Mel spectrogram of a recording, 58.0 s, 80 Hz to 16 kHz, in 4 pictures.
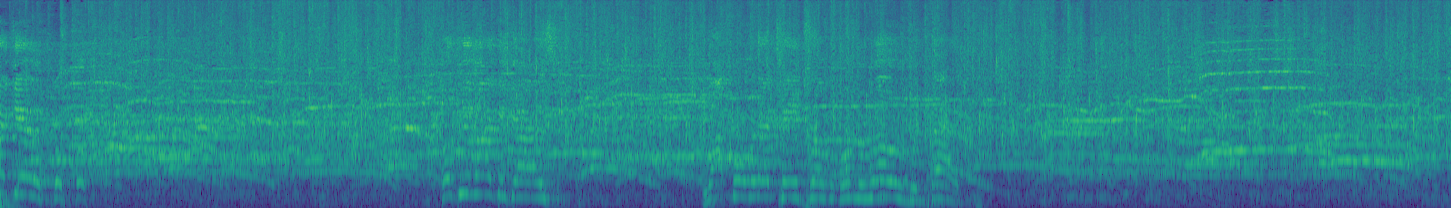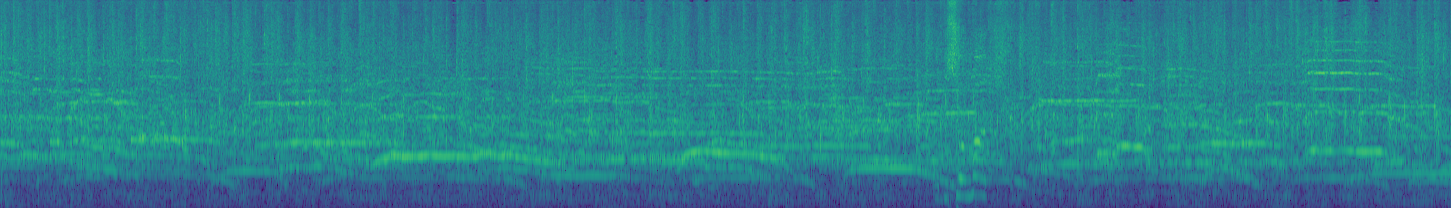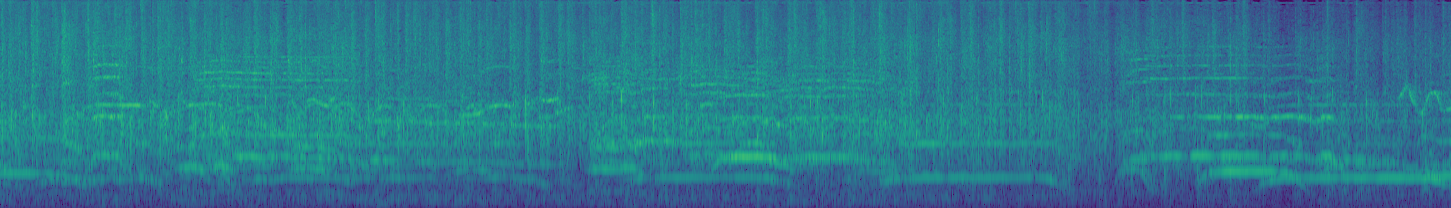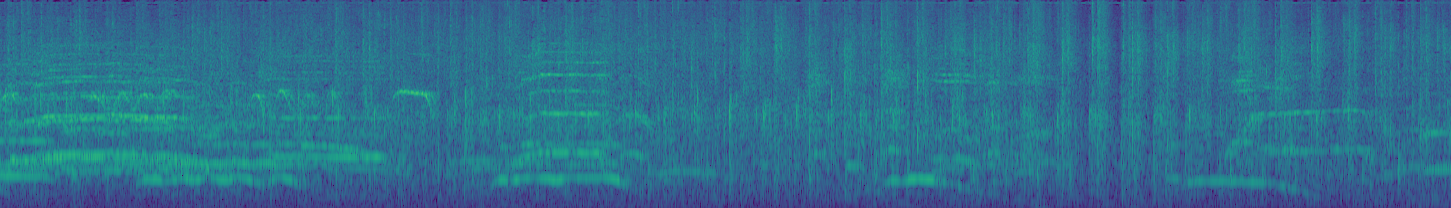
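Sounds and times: audience applauding and cheering: 0.0s - 58.0s.

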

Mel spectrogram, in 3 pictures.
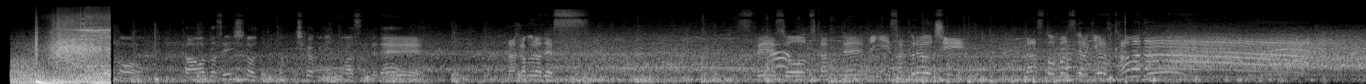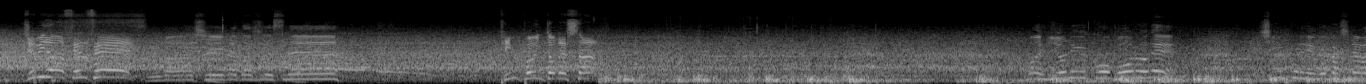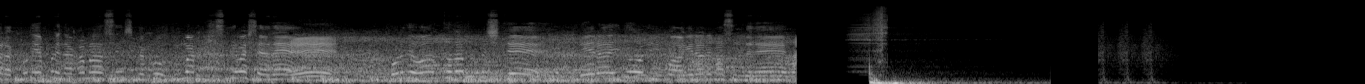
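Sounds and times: stadium crowd noise: 0.4s - 35.3s
sports commentator talking: 5.0s - 6.0s, 7.4s - 13.2s, 13.8s - 17.1s, 18.6s - 19.7s, 23.9s - 25.4s, 26.2s - 35.3s.

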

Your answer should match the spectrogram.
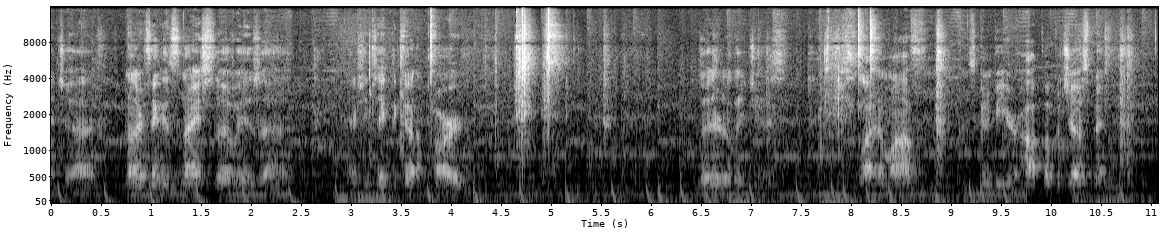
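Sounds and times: background music with steady beat: 0.0s - 11.0s
pistol slide clicking scrapes: 3.2s - 5.6s.

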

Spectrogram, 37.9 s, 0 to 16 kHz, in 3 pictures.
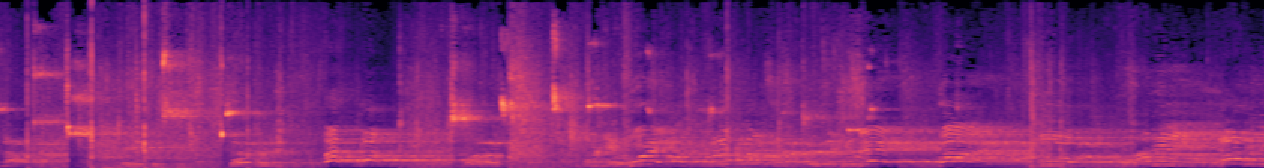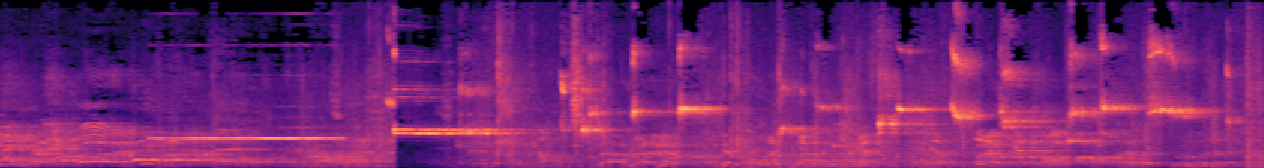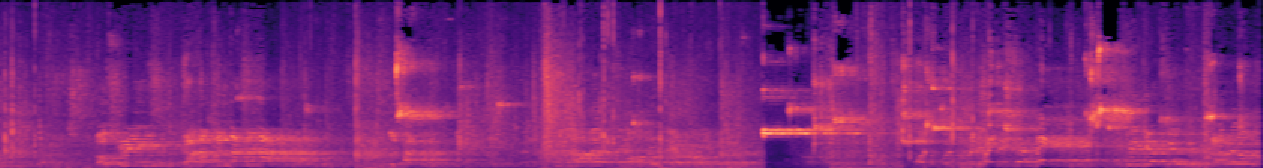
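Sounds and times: basketball bouncing on hardwood: 0.3s - 1.7s.

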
